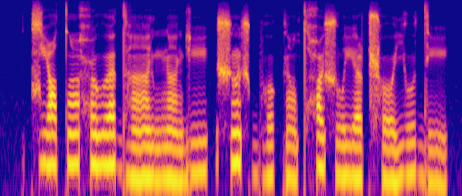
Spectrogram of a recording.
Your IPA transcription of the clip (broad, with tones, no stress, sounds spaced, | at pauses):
t͡ɕ iː˦ tˤ ĩ˦ ħ uː˦ ɐ̯ dʱ ãː˨ lʲ ŋ ã˨ ɡ i˦ | ʃ õ˦ ʃ bʱ o˨ k ã˨ tˤ ħ u˦ ʃ w i˨ ɐ̯ ʈ͡ʂʰ o˨ j u˦ d i˨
